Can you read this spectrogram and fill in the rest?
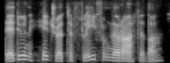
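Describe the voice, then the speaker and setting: A man's voice: mid-range voice, very animated, brisk, vocal fry, breathy edge, no echo. A man hosting a reaction show, commenting on a call with mocking, sarcastic asides. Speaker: host reacting to a recorded call. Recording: slightly dull lo-fi sound.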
